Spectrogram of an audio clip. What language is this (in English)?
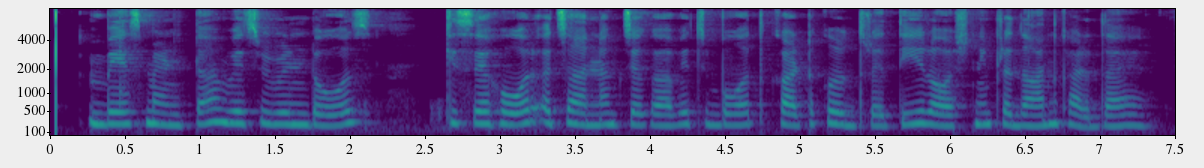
Punjabi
